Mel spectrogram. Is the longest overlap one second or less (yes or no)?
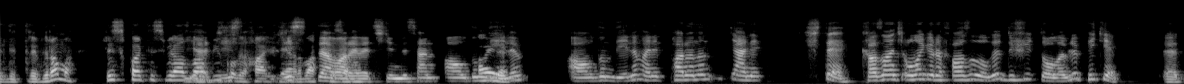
no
